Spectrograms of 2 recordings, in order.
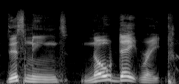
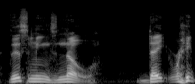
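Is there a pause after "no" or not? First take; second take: no pause; pause. First: It runs straight on with no pause after no. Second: There is a clear pause after no.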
